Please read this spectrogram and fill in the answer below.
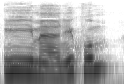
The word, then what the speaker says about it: إيمانكم: إيمانكم، القصر مع جميع القراء، إيمانكم إيمانكم. طيب دليل ورش يقول إيه بقى؟ وما بعد همز ساكن أو مغير فقصر، فقصر للجميع ومعهم ورش.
